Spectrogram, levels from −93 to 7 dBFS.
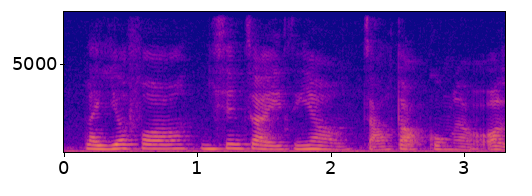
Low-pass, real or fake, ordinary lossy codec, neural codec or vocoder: none; real; none; none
